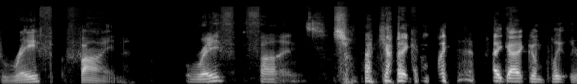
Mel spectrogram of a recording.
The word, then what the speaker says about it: Ralph Fiennes: Rafe It was Ralph Fiennes. Fiennes. Just like pull this up. Ray Fiennes. Ray Fiennes, yeah. But it's spelled Ralph. Rafe. Yeah, I know. That's why I got it wrong. Oh. Rafe Fiennes.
